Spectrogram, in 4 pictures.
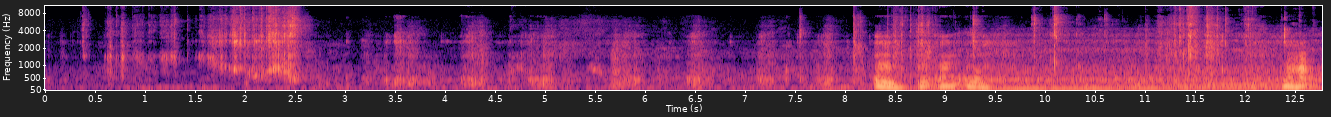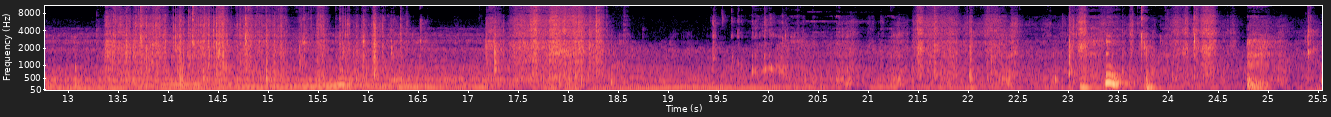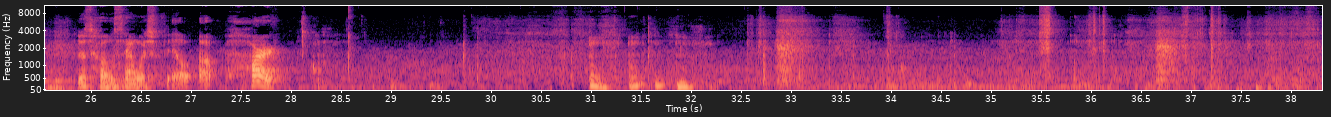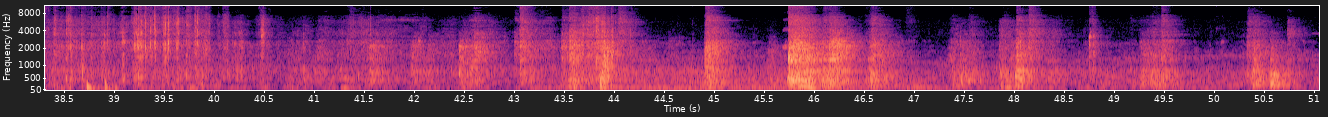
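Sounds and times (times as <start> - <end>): sandwich crackling and scraping: 0.0 - 8.9, 9.5 - 12.3, 12.9 - 25.4, 34.6 - 44.4
chewing with wet mouth clicks: 3.0 - 8.3
steady low hum: 7.4 - 38.8.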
